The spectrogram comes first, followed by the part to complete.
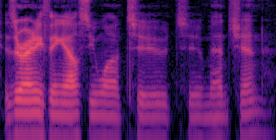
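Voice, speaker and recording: An officious male debriefing officer, played by a man as game master, stumbling through restarts and fillers. The voice sits low and comes across bright, with a dry, close sound. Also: monotone, clean tone, no echo. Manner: halting, full of restarts and fillers.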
